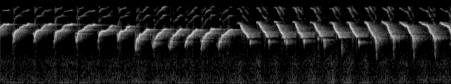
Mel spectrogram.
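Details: Canary singing after its moulting period: fast series of loud downward-sweeping notes repeated about three times a second, switching midway to a higher, sharper trill of similar sweeping notes.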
